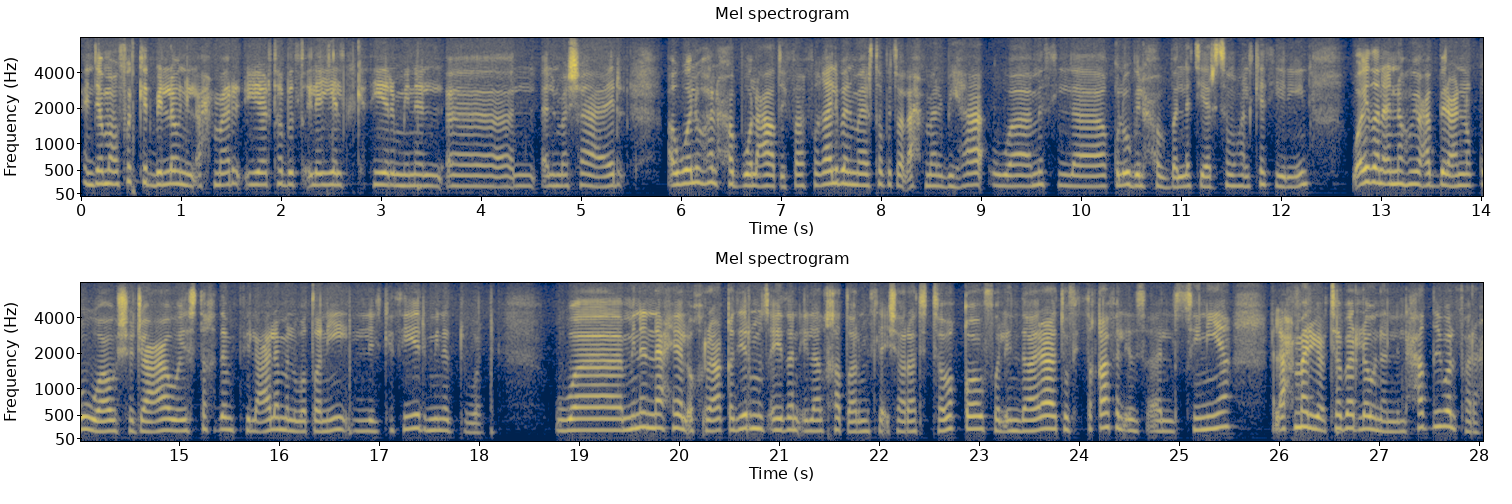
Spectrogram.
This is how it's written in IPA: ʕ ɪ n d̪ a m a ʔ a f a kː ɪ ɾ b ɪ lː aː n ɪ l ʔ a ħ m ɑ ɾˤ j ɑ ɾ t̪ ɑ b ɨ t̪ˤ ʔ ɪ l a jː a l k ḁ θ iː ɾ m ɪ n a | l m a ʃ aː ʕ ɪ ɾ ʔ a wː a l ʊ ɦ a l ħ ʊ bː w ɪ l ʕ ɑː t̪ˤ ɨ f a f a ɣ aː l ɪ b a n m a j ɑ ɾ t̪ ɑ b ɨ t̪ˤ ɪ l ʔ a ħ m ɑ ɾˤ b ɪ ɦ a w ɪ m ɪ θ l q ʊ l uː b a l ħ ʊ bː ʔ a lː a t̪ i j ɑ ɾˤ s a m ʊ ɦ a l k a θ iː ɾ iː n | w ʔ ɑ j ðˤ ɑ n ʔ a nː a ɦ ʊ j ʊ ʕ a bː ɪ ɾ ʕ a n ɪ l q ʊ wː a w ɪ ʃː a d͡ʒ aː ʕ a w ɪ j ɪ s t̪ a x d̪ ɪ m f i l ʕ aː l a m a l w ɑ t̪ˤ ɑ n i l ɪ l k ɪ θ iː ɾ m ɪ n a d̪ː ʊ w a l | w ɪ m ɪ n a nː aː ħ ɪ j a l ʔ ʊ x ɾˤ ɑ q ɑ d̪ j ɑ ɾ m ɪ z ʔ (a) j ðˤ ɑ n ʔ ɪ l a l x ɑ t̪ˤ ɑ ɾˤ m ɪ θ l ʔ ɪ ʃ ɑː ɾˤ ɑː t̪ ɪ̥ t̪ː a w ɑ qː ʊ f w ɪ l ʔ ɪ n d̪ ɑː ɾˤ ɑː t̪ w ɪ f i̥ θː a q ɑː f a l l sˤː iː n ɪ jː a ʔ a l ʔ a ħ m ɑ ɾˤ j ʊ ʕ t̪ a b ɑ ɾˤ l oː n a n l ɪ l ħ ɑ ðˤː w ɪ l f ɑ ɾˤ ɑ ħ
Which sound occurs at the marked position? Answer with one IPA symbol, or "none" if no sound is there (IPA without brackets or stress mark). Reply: ɑ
